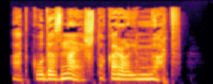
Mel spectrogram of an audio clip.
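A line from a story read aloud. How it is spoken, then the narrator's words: Hiss. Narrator (Russian): прошипел он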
